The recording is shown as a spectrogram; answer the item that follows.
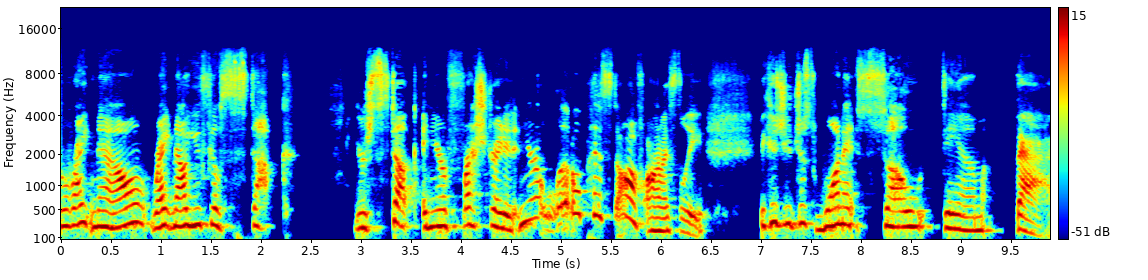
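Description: A woman with an American accent, high pitch, lively intonation and an animated tone at a fairly slow pace. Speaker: business coach. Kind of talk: pep talk, motivational monologue.

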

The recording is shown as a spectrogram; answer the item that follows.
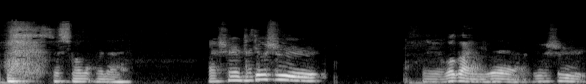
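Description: In a northeastern Chinese accent, a man speaks very slowly and somewhat breathily with lively intonation and long, frequent pauses. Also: medium pitch for a man. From Northeast China, Shenyang. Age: 30s. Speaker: caller seeking relationship advice. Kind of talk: call-in advice chat. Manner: halting.

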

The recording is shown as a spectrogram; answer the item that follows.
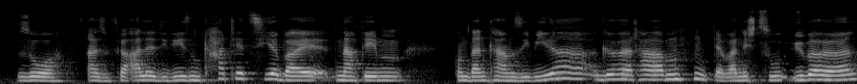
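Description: A woman speaks in an unremarkable speaking voice, medium in pitch with ordinary pitch variation. Her pace is fairly slow. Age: 20s. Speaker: podcast co-host. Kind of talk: casual chat.

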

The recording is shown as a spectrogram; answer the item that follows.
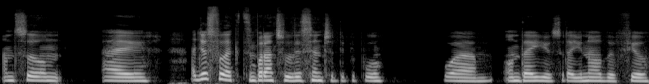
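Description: Monotone, flat intonation marks this woman's fairly low voice, caught in a very clean recording with a silent background and a dry, close sound with no echo. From Nigeria. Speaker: university student. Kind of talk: radio interview. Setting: radio studio.

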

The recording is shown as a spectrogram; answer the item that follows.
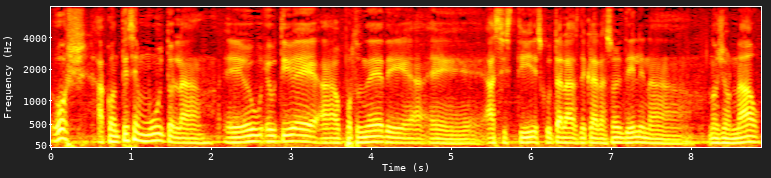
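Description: Noticeable background noise surrounds a man who speaks with a Spanish accent. His pitch is fairly low, his pace fairly slow, and his pitch variation ordinary. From Peru, Lima. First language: Spanish (speaking Portuguese). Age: 40s. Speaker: Spanish teacher, former air force sergeant. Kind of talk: radio interview. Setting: radio studio. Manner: halting, mixing Spanish and Portuguese.

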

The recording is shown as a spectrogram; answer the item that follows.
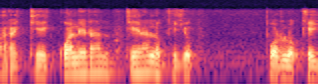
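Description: At a fairly slow pace, a man speaks in a monotone, flat intonation. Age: 30s. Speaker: educational psychologist. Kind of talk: interview answers. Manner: halting, many repetitions.

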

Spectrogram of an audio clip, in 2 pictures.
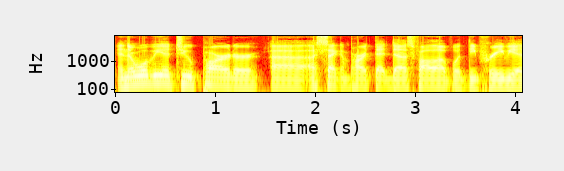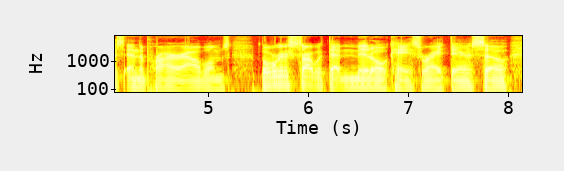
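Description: A man speaks at a moderate pace in a medium pitch. His intonation stays fairly even in a plain, everyday voice. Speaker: podcast co-host. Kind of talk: casual chat.

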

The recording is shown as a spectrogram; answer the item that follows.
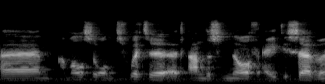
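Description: A man speaks with a British accent. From UK. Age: 30s. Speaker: pro wrestler. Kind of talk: interview.

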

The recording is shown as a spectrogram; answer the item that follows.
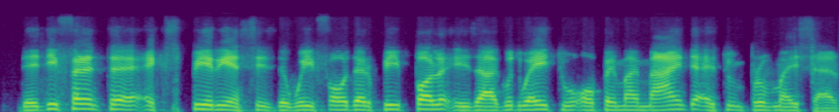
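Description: A man with an Italian accent and ordinary pitch variation. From Italy. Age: 50s. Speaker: warehouse worker, English learner. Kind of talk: casual group conversation practice. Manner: halting.

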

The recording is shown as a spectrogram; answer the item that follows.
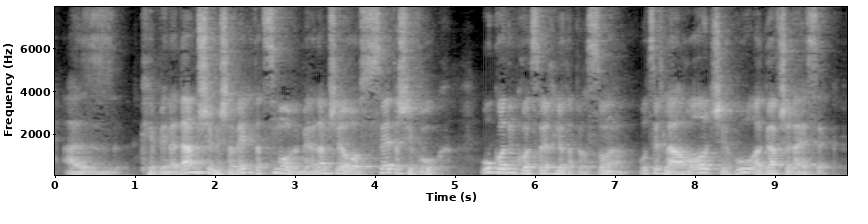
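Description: Against noticeable background noise and audible room echo, a man speaks fairly slowly at a fairly high pitch. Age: 20s. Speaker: web developer and online marketer. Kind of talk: live-stream interview.

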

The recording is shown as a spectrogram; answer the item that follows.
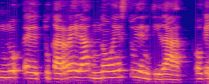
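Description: Ordinary pitch variation marks this woman's speech, which unfolds at a very slow pace. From Peru. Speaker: Spanish teacher and business coach. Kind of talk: casual chat. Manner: halting.

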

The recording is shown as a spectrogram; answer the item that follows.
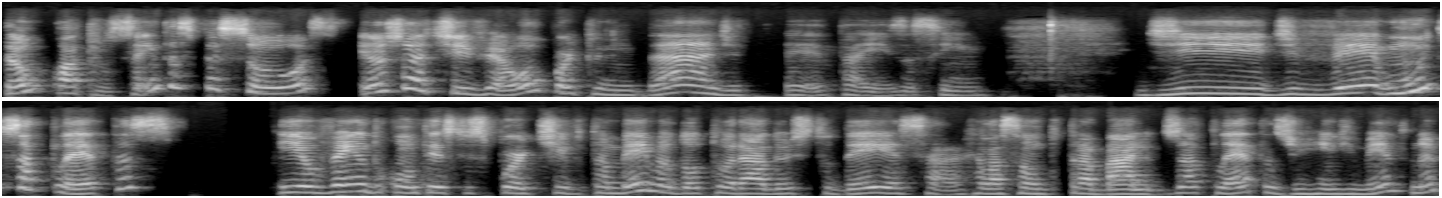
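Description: Somewhat breathy, a woman talks at a fairly slow pace. Her intonation is lively. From interior of São Paulo state. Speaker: podcast host and psychology professor. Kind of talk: interview.

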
